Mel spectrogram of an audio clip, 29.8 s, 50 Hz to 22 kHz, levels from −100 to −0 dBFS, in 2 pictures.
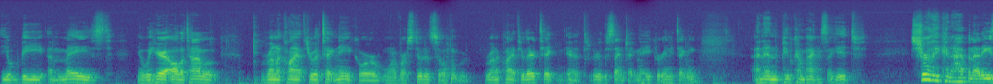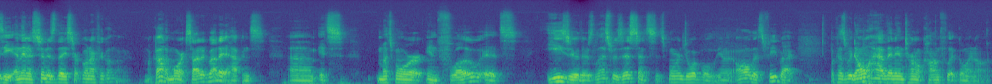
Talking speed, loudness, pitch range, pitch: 205 wpm, -28 LUFS, 100-115 Hz, 110 Hz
